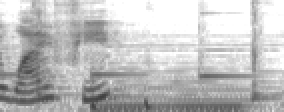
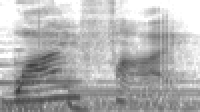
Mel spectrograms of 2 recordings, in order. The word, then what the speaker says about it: Wi-Fi: how would you pronounce it would you say wifey do you usually pronounce the word as wifey you should repent now the word is rightfully pronounced Wi-Fi Wi-Fi yes Wi-Fi what is the Wi-Fi it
